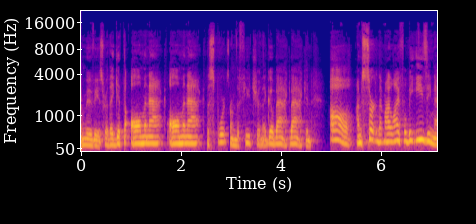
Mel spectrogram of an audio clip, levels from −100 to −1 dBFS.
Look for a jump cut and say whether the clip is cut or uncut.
cut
